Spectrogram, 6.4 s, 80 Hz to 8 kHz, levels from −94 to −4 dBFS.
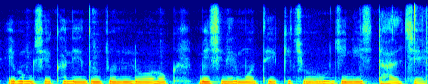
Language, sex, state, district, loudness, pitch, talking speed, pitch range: Bengali, female, West Bengal, Kolkata, -32 LUFS, 165 Hz, 85 wpm, 160-175 Hz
